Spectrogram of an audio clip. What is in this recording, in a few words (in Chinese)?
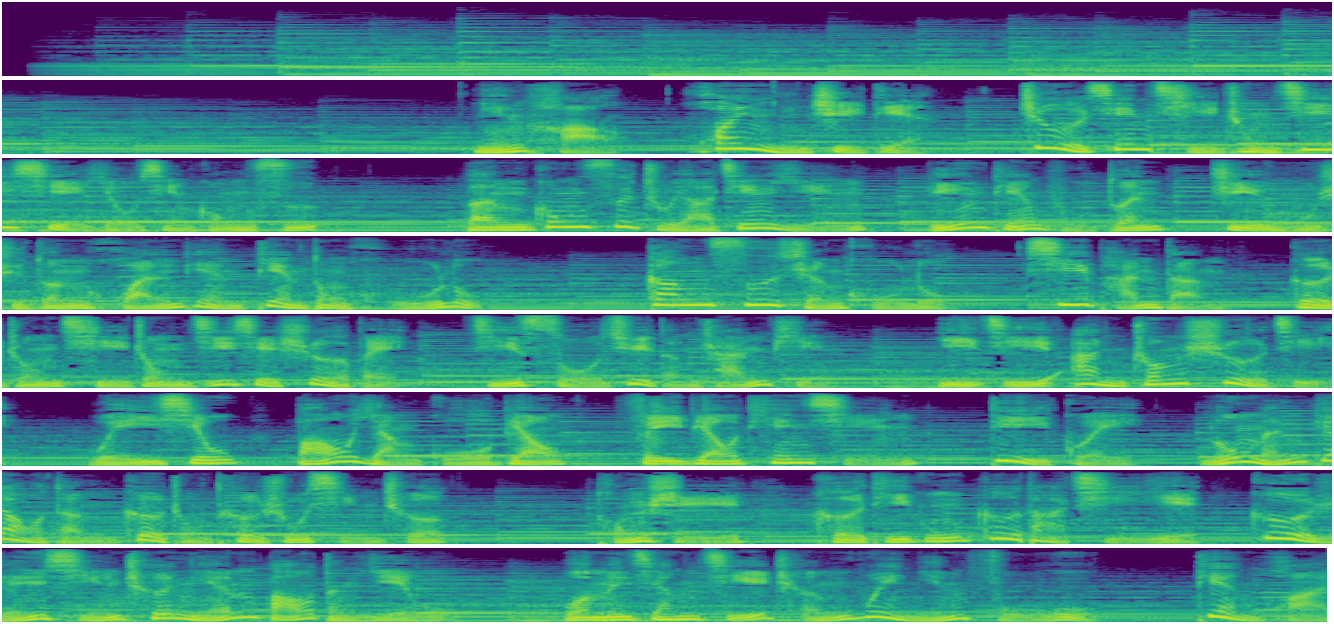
男 彩铃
